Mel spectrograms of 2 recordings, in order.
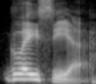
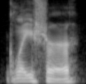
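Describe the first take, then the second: First: It is said in a British accent. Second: It is said in a plain American accent. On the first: It sounds refined. The speaker calls it right. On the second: It sounds unrefined. The speaker calls it wrong.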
